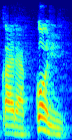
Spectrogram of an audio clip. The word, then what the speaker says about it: caracol: las sílabas veamos acá caracol cual es la sílaba tónica de caracol yo digo caracol es decir col pájaro fíjense ahí que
